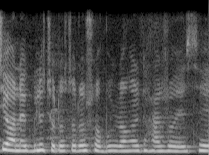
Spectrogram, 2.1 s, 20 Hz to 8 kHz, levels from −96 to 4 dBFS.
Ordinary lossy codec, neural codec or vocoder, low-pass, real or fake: none; none; 7.2 kHz; real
